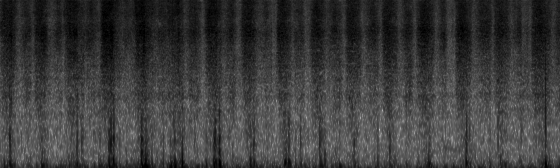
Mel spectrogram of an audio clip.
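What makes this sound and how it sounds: Fingertips rapidly scratch the shoulders and chest of a worn maroon knit sweater. Each quick, slightly uneven stroke makes a dry, bright rasp over a soft low thump, and the strokes run together into a steady, quiet scratching texture.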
